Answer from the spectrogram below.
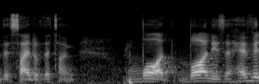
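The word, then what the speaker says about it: ضاد: The makhraj point for dad is the side of the tongue, one of the sides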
